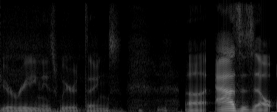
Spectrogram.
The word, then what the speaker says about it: Azazel: Azazel. I don't know if I'm saying that right. Do you know, is that the right way to pronounce that? – It sounds right to me. – Azazel.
